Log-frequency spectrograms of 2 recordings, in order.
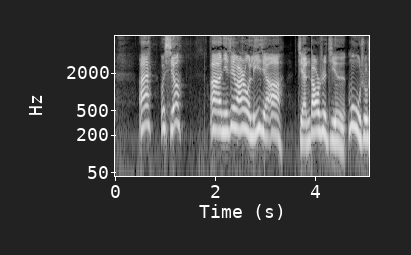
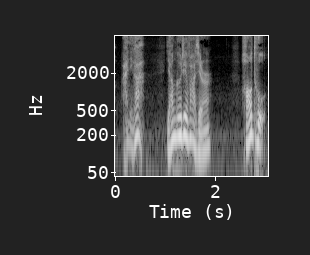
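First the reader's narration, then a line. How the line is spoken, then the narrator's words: Muttering. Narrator (Chinese): 小爱、小胡在那嘀咕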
